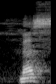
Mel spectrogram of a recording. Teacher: Kalau sin itu istifal. Istigfal itu lidahnya turun enggak naik tipis.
